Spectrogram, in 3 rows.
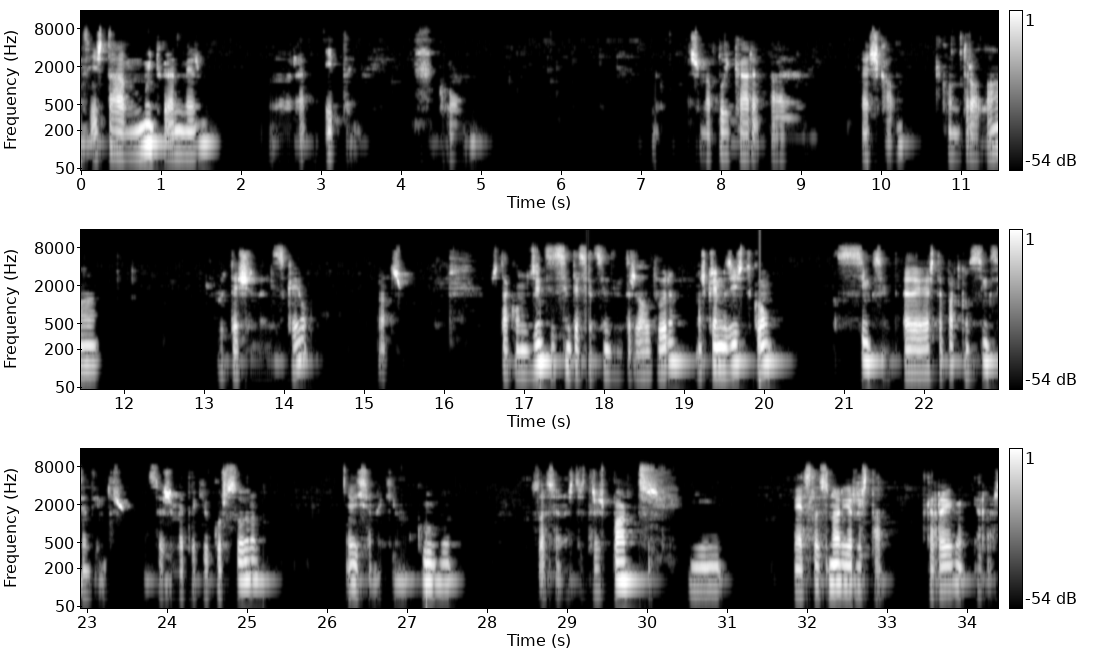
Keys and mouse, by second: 1.5 n, 6.0-6.4 shift+middle drag, 7.5 shift+middle click, 15.9 shift+middle click, 18.7 shift+middle drag, 23.9-24.4 drag, 24.6 shift+middle click, 28.5-34.3 drag.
